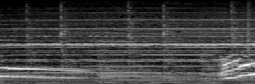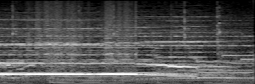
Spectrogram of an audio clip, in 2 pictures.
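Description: A wolf howl sound effect over eerie background music. One howl fades out in the first second, then a second howl rises sharply about three seconds in, holds level, and falls away shortly before the end.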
